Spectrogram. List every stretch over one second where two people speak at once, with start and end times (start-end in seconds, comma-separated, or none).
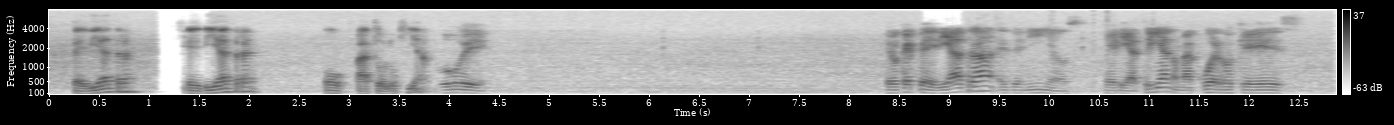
none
